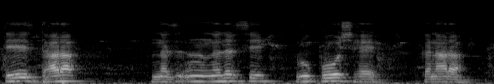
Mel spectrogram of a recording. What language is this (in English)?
Urdu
